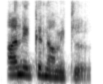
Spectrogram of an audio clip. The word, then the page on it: uneconomical: Indian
